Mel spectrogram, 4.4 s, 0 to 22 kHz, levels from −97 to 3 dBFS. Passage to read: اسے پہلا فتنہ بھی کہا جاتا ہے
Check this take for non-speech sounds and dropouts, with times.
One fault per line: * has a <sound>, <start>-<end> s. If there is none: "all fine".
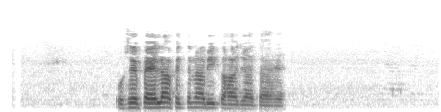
all fine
